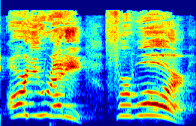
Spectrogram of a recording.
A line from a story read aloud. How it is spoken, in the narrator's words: I would yell that much louder than I did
